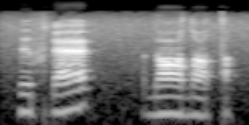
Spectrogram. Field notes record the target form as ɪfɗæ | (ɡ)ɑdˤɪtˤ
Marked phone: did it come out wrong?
no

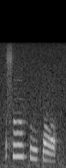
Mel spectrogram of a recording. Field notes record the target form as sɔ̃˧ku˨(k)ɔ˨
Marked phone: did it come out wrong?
yes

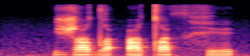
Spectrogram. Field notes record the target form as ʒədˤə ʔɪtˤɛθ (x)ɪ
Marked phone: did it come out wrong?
no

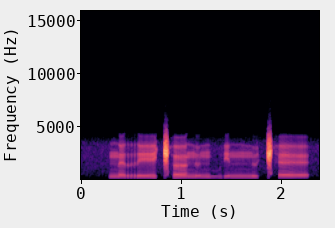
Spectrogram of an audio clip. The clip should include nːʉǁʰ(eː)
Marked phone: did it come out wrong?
yes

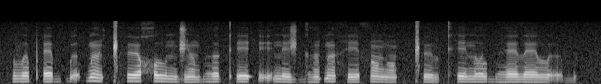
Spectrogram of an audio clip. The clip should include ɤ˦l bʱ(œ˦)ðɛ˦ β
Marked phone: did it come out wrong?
yes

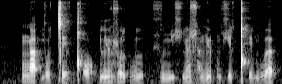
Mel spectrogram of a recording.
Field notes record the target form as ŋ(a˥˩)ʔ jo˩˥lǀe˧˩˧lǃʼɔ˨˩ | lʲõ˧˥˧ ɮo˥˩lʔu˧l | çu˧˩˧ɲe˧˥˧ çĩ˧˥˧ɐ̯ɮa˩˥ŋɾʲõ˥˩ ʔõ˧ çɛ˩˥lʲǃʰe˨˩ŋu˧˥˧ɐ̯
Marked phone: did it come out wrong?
no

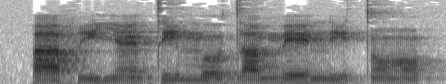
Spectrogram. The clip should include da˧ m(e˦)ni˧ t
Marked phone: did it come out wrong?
no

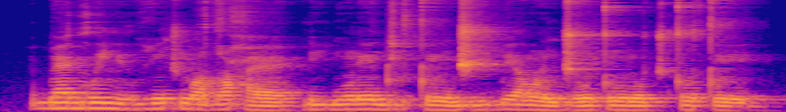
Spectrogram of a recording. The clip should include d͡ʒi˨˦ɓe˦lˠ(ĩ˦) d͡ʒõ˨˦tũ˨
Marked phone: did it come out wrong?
yes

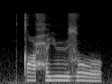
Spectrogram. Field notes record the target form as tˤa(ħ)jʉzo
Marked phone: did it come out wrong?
no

